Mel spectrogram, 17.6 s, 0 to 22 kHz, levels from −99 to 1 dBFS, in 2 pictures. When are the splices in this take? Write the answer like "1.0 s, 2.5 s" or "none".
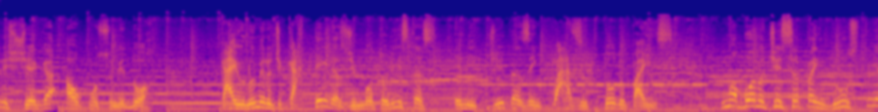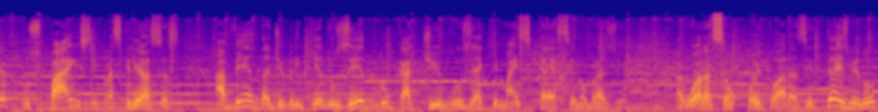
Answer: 11.8 s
